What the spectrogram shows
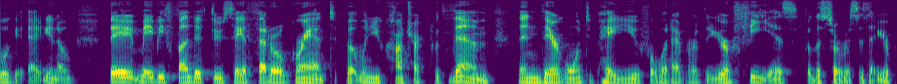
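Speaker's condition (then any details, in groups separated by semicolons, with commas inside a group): No condition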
